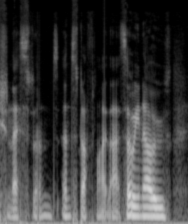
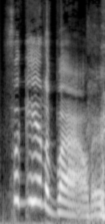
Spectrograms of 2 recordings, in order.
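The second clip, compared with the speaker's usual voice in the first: slow, louder New York "forget about it"; New York accent; 3 semitones higher, 7 dB louder than usual. Pretend. Host tries New York again for co-host, slow and loud. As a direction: lean into the New York mobster line. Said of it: "that was a bit more New Yorky".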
